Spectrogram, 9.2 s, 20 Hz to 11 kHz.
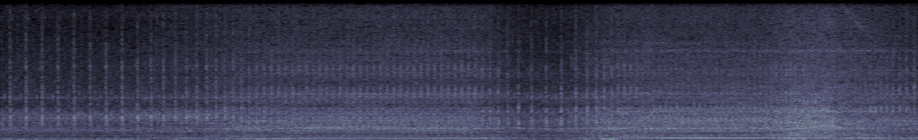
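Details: BMW M57 diesel engine running with a steady rapid knock, about three to four per second, over its clatter; knocking started at about 240 km/h.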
